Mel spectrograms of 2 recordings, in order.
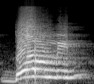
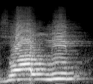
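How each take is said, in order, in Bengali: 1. শব্দটি d-এর মতো ধ্বনি দিয়ে শুরু হয়। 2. শব্দটি z-এর মতো ধ্বনি দিয়ে শুরু হয়। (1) "ডাইরেক্ট ডাল বানাই দিচ্ছি" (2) "ডাইরেক্ট জোয়াব কইতেছি"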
